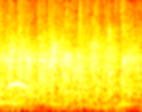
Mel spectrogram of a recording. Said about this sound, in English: Come on, first church service. That's incredible. Clap your hands for the first church service since quarantine. If you're happy to be in church.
